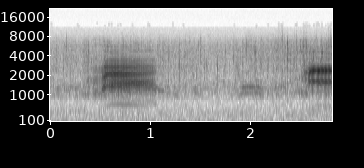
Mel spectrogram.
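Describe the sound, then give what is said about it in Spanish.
A flock of sheep without bells bleats on a muddy path in fog: two clear bleats, the second cut short at the end, over a low, steady rustling background. “Es un pisoteo sordo, sin voces, hasta que un balido nos da la clave.”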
